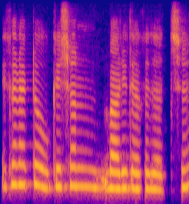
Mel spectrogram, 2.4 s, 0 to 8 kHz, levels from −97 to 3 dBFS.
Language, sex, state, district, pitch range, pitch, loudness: Bengali, male, West Bengal, Jhargram, 235-275 Hz, 260 Hz, -17 LUFS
